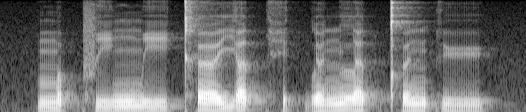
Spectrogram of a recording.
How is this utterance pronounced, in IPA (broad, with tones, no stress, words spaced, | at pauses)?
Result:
mɐ˨p̚fiː˨˧ŋmiː˨˧kʰœː˧ jɐ˥t̚ hɪ˨˥k̚lɵ˨˥nlɐ˨˥t̚ pʰɵ˧nkyː˨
